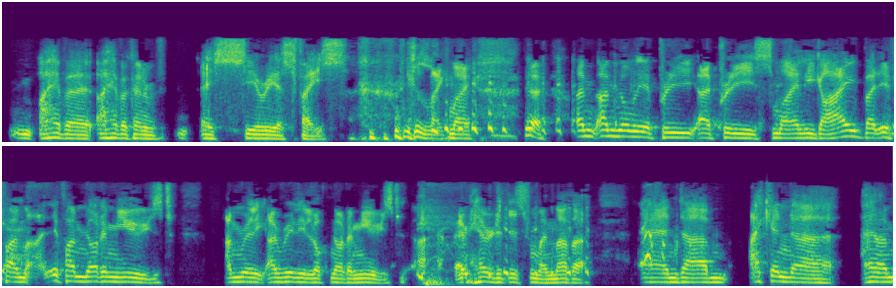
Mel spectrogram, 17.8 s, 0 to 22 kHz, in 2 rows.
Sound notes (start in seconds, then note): 3.5 laughing; 15.3 laughing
